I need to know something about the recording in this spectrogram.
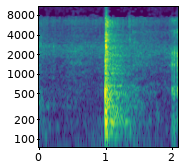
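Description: A metal lid clanks shut on a steel pot.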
